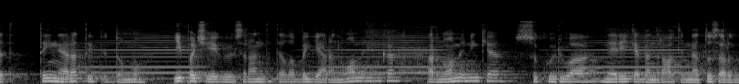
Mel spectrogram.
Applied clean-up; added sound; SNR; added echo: none; Bowed string instrument; 13 dB; none.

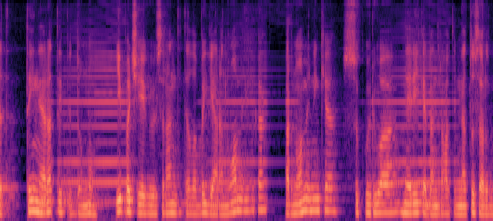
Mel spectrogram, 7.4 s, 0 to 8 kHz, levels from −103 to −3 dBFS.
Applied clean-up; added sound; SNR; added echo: neural mask model RNNoise.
